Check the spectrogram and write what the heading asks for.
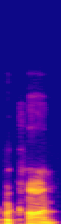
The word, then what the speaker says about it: pecan: Is it pecan pie or pecan pie? Pecan. All right. Not pecan. Pecan. So I learned that depending on where you are, I think in the Northeast they say pecan. Yes. They pronounce it wrong.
